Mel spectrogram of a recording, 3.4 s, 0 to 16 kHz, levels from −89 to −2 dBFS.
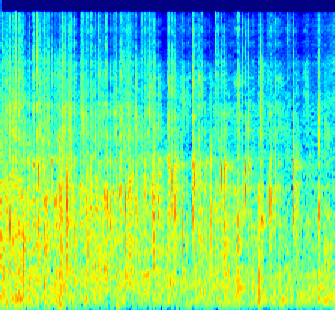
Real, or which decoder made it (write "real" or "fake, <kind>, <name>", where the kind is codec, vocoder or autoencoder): fake, codec, SNAC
